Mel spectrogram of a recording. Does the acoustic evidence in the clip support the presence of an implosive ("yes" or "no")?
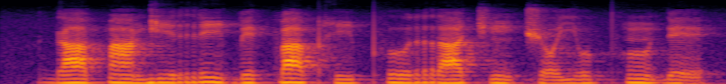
yes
